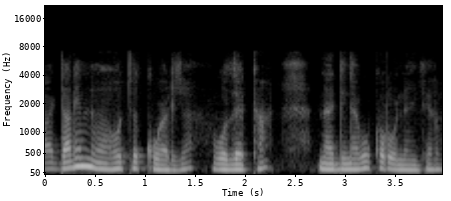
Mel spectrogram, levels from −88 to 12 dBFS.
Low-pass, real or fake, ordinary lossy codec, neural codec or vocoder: 7.2 kHz; fake; none; codec, 16 kHz, 1 kbps, X-Codec, HuBERT features, trained on general audio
